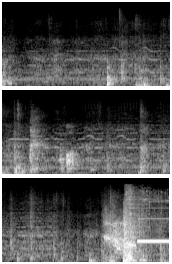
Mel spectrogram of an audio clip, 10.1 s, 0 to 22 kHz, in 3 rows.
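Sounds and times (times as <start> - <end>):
background music: 0.0 - 10.0
thuds of players' feet: 2.1 - 4.0, 6.1 - 10.0.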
